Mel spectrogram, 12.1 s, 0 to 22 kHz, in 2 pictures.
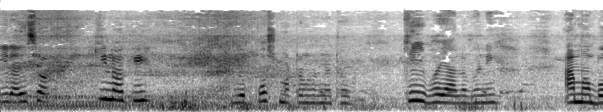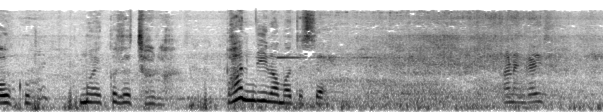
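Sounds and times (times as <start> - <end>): distant engine rush: 0.0 - 5.7.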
